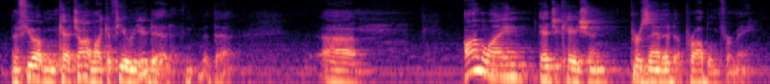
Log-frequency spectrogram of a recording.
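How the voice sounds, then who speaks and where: Fairly slow delivery from a man with an American accent, medium pitch and ordinary pitch variation, marked by long, frequent pauses, big swings in loudness and audible room echo. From Utah, Ogden area. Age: 60s. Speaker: professor. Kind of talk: lecture. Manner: animated.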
